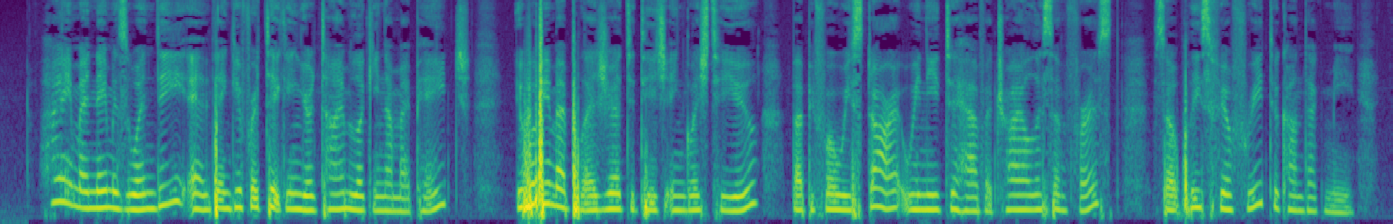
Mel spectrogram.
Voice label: voice message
